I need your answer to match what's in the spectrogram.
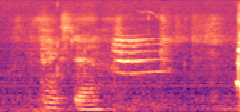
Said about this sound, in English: Little baby kitten.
